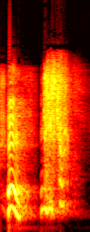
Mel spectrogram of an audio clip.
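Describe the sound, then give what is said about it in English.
A single loud sneeze from someone who has caught a cold: a short voiced intake rising in pitch, then a brief pause and a forceful, breathy burst, with no talking. “Yeah, guess I caught cold wandering around the reservoir last night.”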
